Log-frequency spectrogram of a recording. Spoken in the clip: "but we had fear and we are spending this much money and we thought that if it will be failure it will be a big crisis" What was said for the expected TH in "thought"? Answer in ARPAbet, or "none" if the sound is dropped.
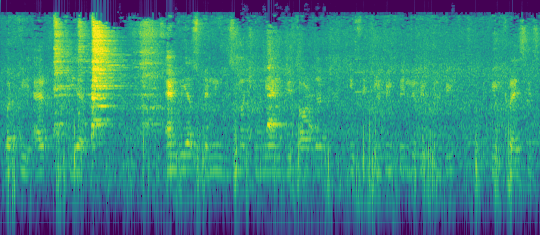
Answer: T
